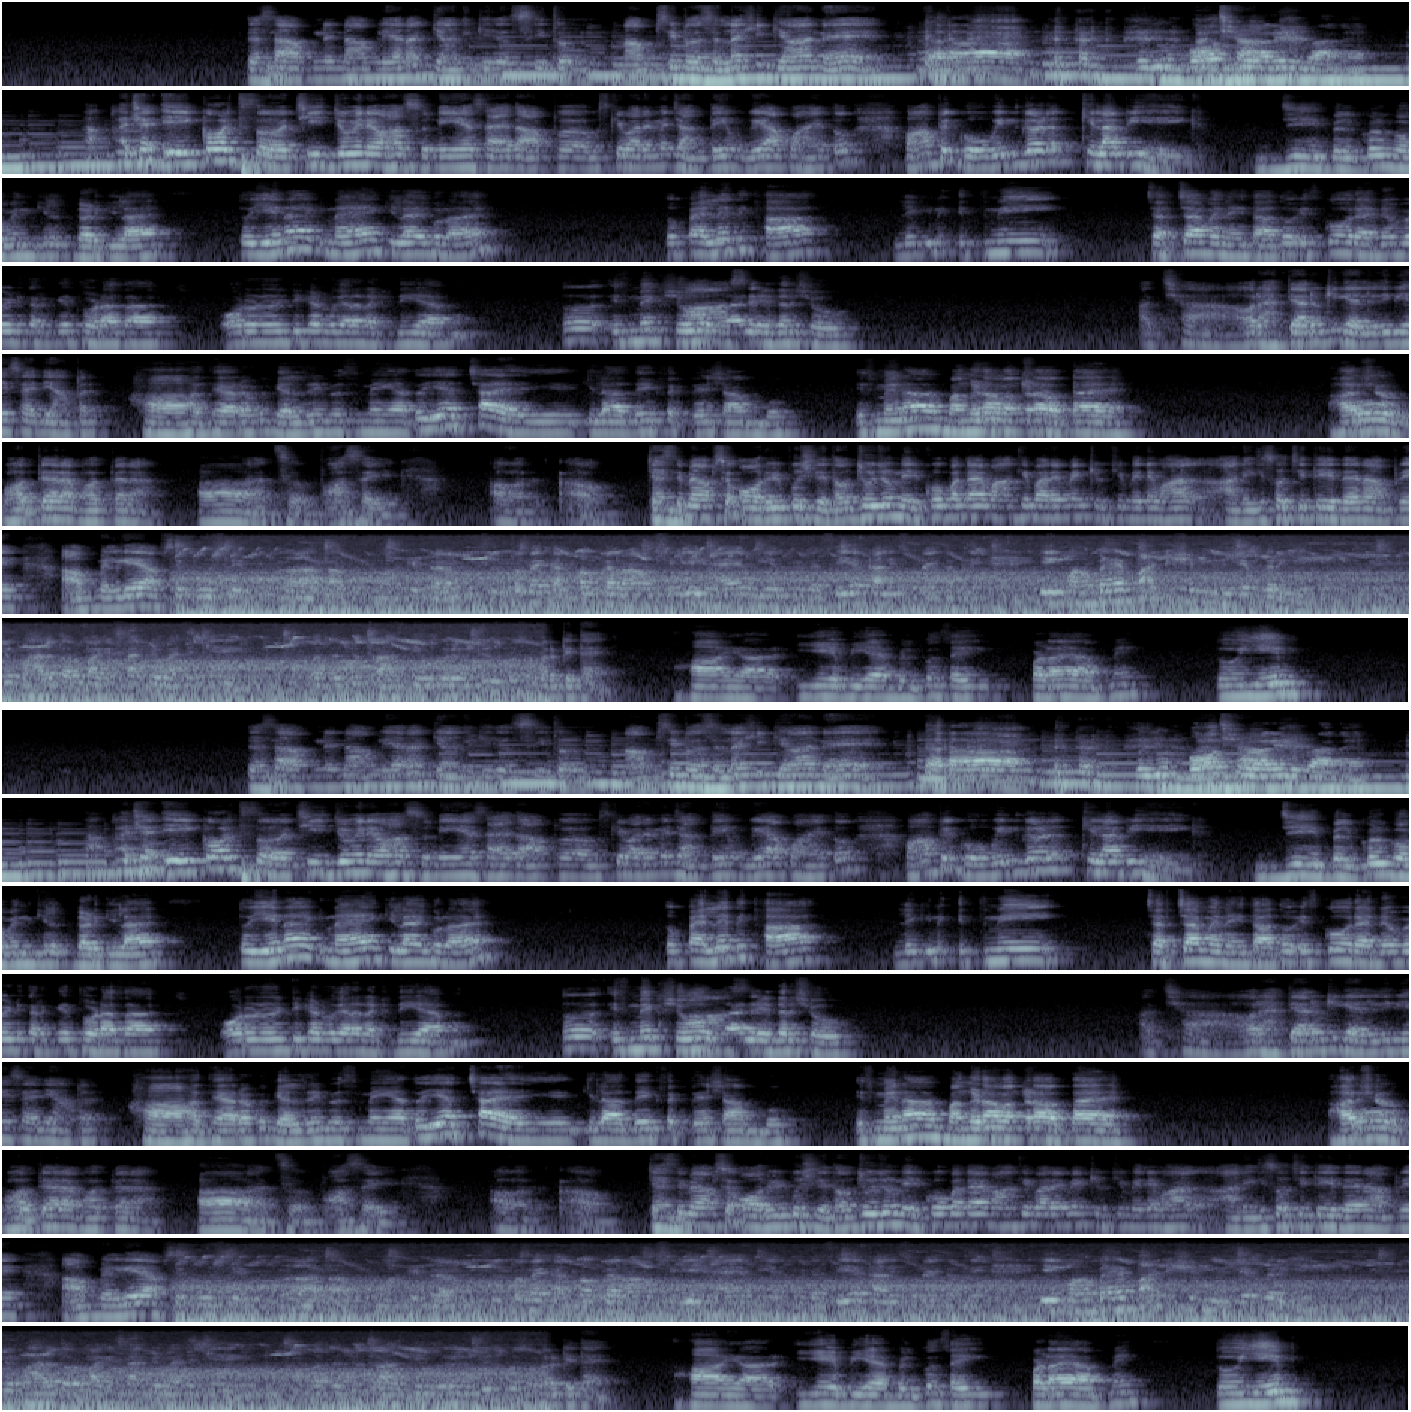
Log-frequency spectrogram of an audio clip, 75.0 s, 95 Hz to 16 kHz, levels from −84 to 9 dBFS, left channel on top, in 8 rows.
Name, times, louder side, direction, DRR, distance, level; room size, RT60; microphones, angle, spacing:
voice 1, 1.6-8.7 9.9-17.3 32.7-33.2 35.7-38.2 44.1-44.6 46.5-47.9 48.5-49.8 50.2-50.9 51.2-65.0 65.7-67.4 67.7-69.7, left 2 dB, 40° left, 4 dB, 0.5 m, -31 dB
sound 1, 2.3-10.5, left 2 dB, 80° right, 0.7 m, -29 dB
voice 2, 6.2-7.1 7.6-9.1 17.7-19.8 20.4-22.0 23.2-24.2 24.7-25.1 25.3-25.8 26.4-29.2 29.6-31.2 31.9-33.7 38.4-42.7 43.2-45.0 46.4-47.1 48.2-48.7 70.2-72.3 72.5-73.2 73.8-74.3, right 2 dB, 25° right, 5 dB, 0.4 m, -27 dB
sound 2, 57.4-69.3, left 1 dB, 90° left, 0.6 m, -28 dB
3.4 x 2.0 x 2.8 m, 0.36 s
head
